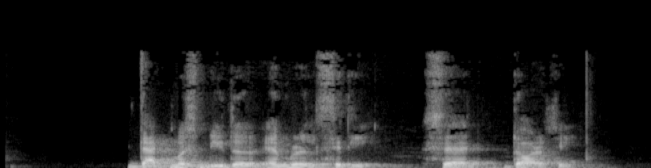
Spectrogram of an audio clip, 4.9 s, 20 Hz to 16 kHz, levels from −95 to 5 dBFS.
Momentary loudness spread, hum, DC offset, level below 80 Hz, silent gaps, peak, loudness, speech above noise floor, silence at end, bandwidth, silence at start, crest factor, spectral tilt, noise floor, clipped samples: 13 LU; none; under 0.1%; -62 dBFS; none; -2 dBFS; -20 LUFS; 66 dB; 0.55 s; 11.5 kHz; 0.95 s; 20 dB; -7 dB/octave; -85 dBFS; under 0.1%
